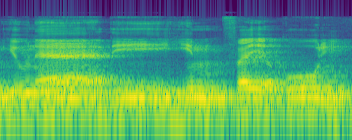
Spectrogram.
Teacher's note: സാക്കിന തമീമും ശേഷം ഫാഉം വന്നിട്ടുണ്ട്. ഇൽഹാർ ഷഫവി ബിശക്കൽ ഖാസ്, അതായത് സാക്കിന തമീമിനെ മണിക്കാതെ വെളിവാക്കണം.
